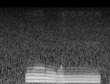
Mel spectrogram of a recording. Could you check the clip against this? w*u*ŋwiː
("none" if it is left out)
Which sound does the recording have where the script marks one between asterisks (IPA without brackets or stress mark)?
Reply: u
